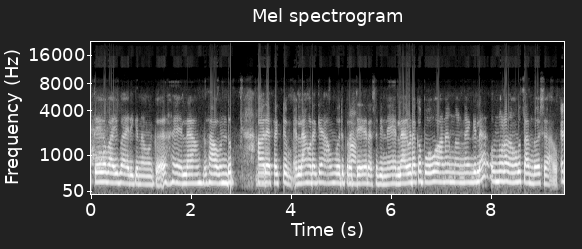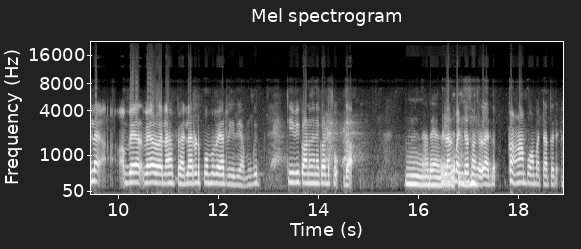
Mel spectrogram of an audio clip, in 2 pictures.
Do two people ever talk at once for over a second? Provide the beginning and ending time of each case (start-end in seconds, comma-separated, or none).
none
